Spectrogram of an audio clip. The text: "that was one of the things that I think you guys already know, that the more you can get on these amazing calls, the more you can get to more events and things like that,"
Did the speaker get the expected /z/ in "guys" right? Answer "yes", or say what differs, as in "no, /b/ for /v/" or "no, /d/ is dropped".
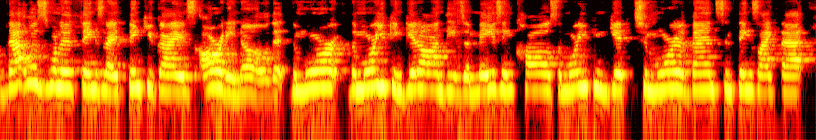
yes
